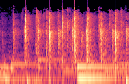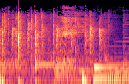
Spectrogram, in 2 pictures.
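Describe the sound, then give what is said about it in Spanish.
An audience applauds, many sharp individual claps scattered densely and unevenly. Low sustained tones run underneath. “Vamos a aplaudir”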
